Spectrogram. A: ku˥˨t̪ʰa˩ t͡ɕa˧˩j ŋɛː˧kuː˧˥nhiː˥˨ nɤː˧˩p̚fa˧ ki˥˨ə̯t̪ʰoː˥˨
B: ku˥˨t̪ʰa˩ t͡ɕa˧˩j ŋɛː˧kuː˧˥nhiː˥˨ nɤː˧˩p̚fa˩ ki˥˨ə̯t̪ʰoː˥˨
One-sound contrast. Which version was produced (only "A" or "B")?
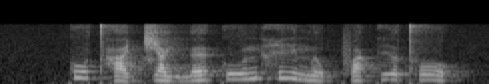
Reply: A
